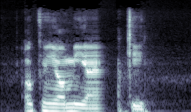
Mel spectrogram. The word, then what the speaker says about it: okonomiyaki: Okonomiyaki.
